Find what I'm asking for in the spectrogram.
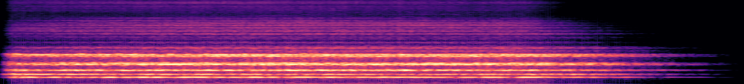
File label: Kuva Lich Requiem Mod Choir F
